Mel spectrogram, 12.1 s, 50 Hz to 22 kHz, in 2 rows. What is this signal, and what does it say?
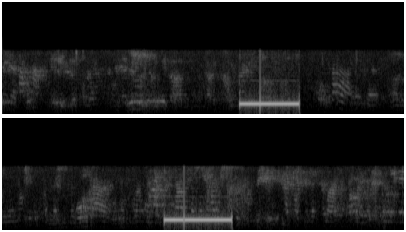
Ringback tone (Europe, 425 Hz), with speech.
